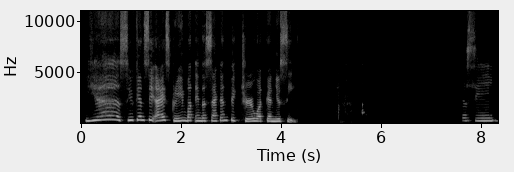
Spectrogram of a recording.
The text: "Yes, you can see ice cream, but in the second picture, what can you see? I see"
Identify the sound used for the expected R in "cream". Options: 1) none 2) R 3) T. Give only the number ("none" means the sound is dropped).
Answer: 2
